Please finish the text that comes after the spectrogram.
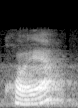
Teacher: khi phát âm vần oe chúng ta phải tròn môi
